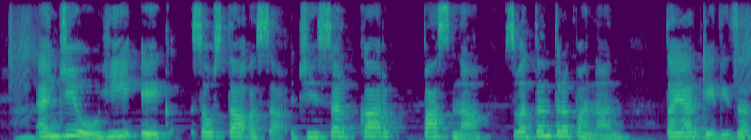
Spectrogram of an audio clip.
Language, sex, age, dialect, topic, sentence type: Marathi, female, 31-35, Southern Konkan, banking, statement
